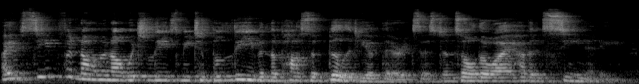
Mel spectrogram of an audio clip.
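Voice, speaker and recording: A woman's voice: fairly low pitch, animated, a little fast, darkish tone, natural voice. A solemn psychic doctor played by a woman speaks with formal, portentous gravity in a radio suspense play. The voice sits back from the microphone in a roomy, echoing space. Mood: grave, formal. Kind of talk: old-time radio suspense drama acting. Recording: roomy, distant stage microphone pickup.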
